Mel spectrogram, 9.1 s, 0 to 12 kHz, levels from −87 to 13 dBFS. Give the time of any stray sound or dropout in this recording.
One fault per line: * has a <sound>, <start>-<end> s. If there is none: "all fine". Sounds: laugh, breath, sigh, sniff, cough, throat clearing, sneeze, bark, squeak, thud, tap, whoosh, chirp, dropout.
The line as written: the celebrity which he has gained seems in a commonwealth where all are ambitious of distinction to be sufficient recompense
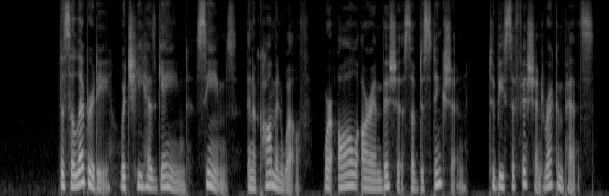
all fine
